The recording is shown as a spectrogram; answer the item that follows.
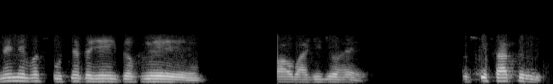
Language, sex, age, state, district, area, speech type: Urdu, male, 30-45, Maharashtra, Nashik, urban, conversation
